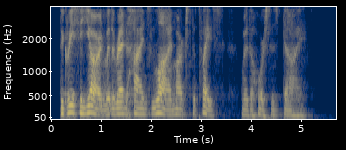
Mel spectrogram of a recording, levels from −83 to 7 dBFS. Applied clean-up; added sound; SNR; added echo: neural mask model DeepFilterNet 3.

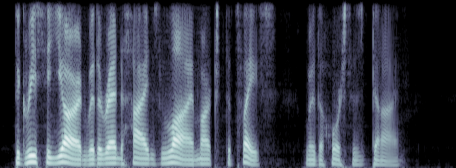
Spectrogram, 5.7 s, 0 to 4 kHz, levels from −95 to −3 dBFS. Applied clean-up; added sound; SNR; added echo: neural separator model SepFormer WHAMR!.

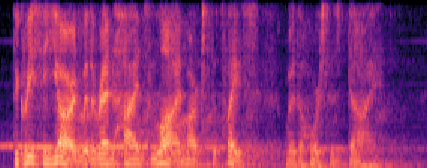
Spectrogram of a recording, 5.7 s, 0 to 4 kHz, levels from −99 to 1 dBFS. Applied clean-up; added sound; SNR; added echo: none; Wind; 13 dB; reverberation time 2.6 s.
